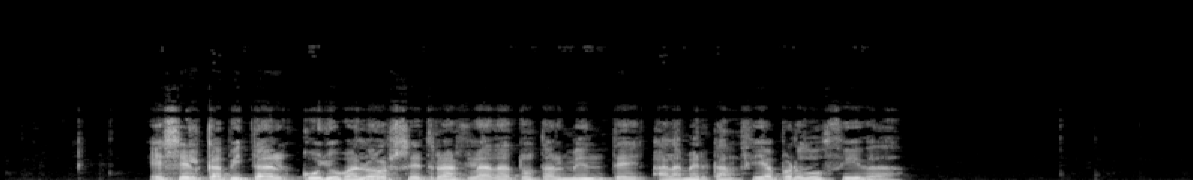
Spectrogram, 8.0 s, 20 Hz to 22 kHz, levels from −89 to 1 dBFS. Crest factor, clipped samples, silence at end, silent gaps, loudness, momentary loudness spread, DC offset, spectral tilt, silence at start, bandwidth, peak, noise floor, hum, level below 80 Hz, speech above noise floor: 18 dB; under 0.1%; 1.95 s; none; -18 LUFS; 6 LU; under 0.1%; -5.5 dB/octave; 1 s; 9.4 kHz; -2 dBFS; -82 dBFS; none; -60 dBFS; 65 dB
